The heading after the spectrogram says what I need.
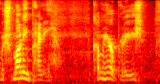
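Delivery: put-on Scottish film-star accent. Trying a Scottish accent, calling for Miss Moneypenny, Sean Connery voice. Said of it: "It's uh, Sean Connery".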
